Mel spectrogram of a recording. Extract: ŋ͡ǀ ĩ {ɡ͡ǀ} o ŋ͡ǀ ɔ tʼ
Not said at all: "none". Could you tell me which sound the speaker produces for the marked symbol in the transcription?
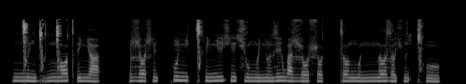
ɡ͡ǀ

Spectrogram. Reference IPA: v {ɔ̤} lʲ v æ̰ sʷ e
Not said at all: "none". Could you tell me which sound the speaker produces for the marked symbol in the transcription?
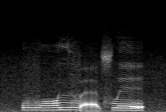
ɔ̤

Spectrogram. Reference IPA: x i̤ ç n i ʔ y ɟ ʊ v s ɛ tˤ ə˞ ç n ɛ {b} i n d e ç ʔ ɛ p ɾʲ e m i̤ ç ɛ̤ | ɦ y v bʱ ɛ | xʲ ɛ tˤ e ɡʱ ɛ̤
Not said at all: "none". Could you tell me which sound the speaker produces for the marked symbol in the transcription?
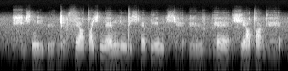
m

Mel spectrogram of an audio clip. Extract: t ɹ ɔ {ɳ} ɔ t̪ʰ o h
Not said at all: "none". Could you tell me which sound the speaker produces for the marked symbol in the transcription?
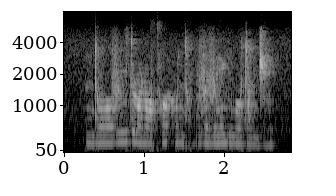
ɳ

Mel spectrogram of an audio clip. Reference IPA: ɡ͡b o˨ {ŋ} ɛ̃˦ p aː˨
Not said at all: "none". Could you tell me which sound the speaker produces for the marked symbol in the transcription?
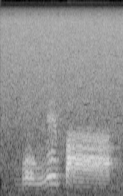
ŋ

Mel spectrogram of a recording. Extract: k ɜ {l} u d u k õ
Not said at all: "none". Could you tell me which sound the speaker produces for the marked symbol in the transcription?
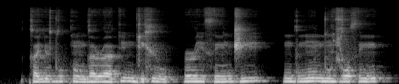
lʲ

